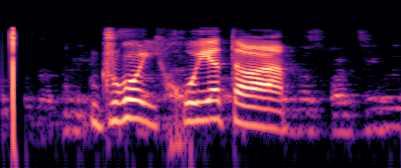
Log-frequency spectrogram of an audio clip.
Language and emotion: Russian, angry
